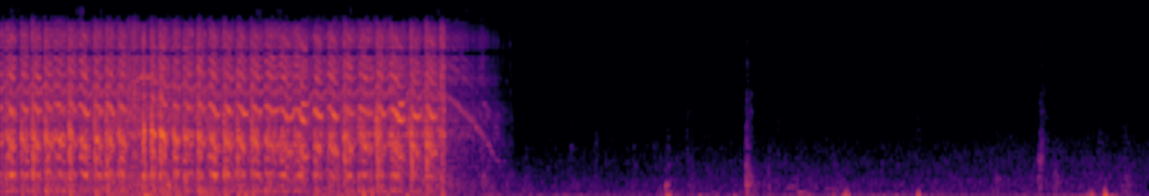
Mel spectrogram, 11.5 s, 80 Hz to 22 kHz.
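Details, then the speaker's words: 1991 Jeep Wrangler 4.0 L High Output that sputtered out and won't restart: fast, even cranking for about four seconds without catching, pointing to no spark; a failed crankshaft position sensor is checked via a dead tachometer while cranking. ">> So, since that's not working, we're going to need to make sure we've got spark. things that can cause no spark. One of them being the crank position sensor."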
